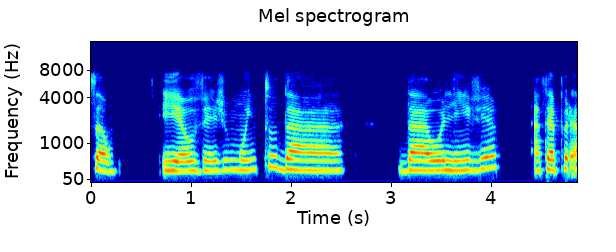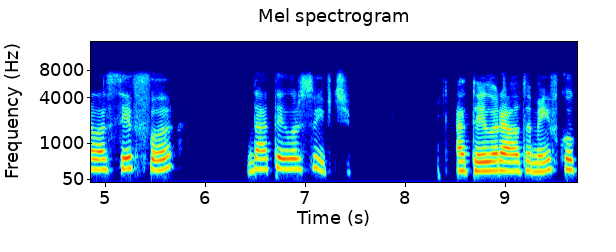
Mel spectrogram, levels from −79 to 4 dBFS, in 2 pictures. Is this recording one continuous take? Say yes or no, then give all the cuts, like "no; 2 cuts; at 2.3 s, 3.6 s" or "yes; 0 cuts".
yes; 0 cuts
